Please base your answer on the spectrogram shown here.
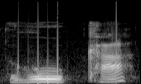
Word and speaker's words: guka: G, guka, grandfather. Gu. So it's a soft G.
